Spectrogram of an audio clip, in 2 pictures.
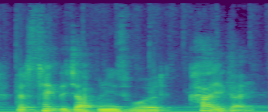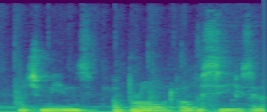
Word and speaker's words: kaigai: Now, if I take the kaigai and pronounce it in an English way, I get kaigai, right? Oh, what a kaigai, as in shy guy or something like that.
